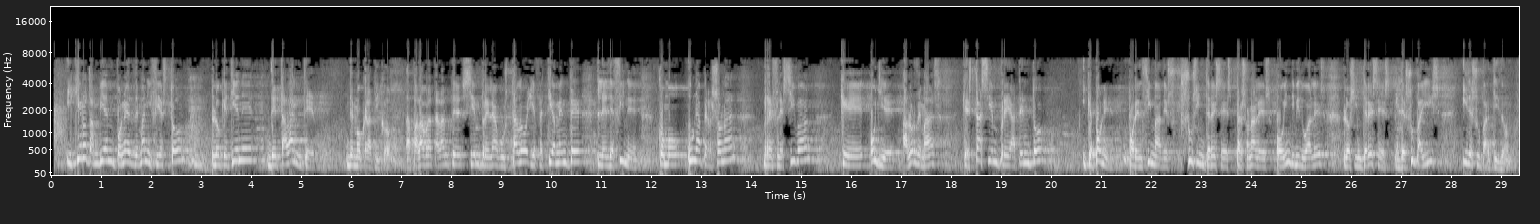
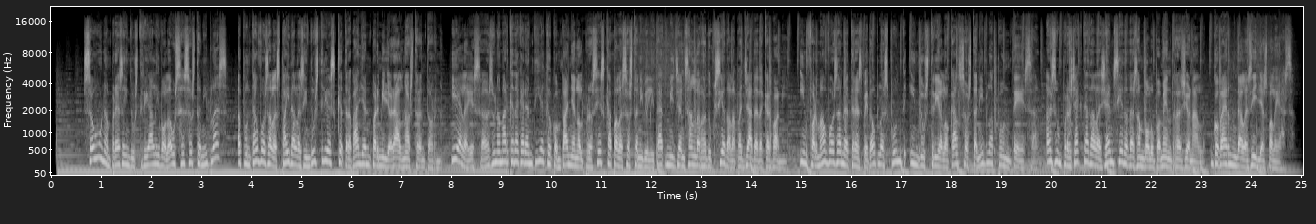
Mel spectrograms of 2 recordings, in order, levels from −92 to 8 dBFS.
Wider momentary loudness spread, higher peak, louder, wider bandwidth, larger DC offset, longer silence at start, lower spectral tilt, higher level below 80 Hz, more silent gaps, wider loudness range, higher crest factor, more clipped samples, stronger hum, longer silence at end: about the same, 7 LU vs 5 LU; first, 0 dBFS vs -6 dBFS; first, -11 LUFS vs -21 LUFS; second, 11 kHz vs 19 kHz; neither; about the same, 0.05 s vs 0.1 s; about the same, -4 dB/octave vs -5 dB/octave; second, -48 dBFS vs -32 dBFS; neither; about the same, 1 LU vs 2 LU; about the same, 12 dB vs 14 dB; first, 0.8% vs under 0.1%; neither; second, 0 s vs 0.2 s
